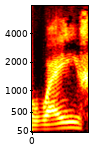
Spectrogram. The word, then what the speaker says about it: Waeve: I'm not sure if they're pronounced the Wave. It's spelled Waeve.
